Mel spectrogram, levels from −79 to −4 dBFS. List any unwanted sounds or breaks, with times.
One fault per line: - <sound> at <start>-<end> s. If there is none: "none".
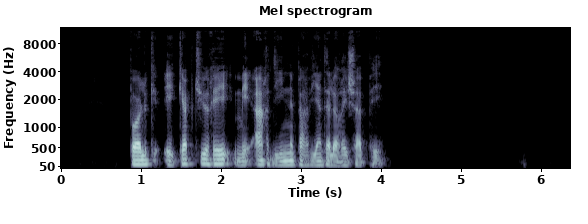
none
